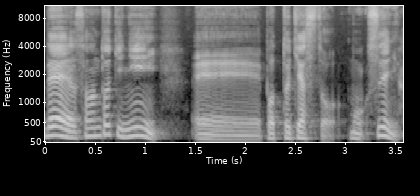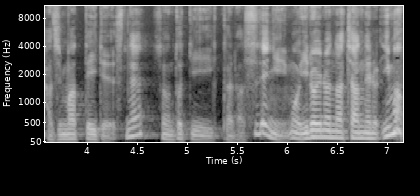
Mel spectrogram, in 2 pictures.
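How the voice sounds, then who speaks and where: A man speaks at a fairly quick pace in a dark, mellow tone and a medium pitch, with very wide pitch swings. The recording is very clean, with a silent background. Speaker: podcast host, language teacher. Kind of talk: casual monologue podcast.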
